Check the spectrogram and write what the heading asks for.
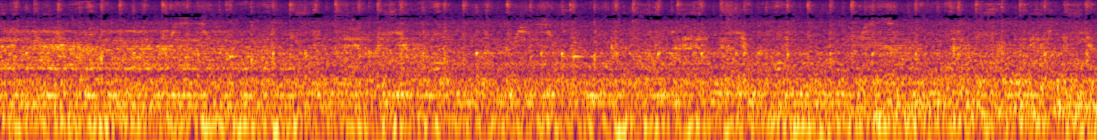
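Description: Wall-mounted electric fan running: a steady rushing noise with a low hum, unchanging throughout.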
